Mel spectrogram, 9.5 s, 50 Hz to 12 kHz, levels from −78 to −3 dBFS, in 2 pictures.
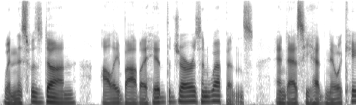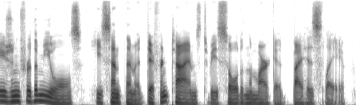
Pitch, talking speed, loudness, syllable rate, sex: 100 Hz, 220 wpm, -22 LUFS, 5.2 syllables/s, male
